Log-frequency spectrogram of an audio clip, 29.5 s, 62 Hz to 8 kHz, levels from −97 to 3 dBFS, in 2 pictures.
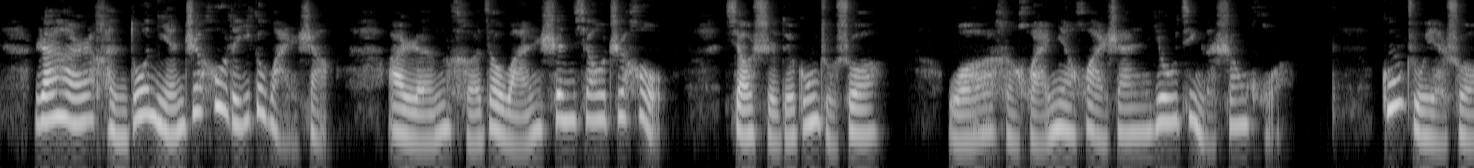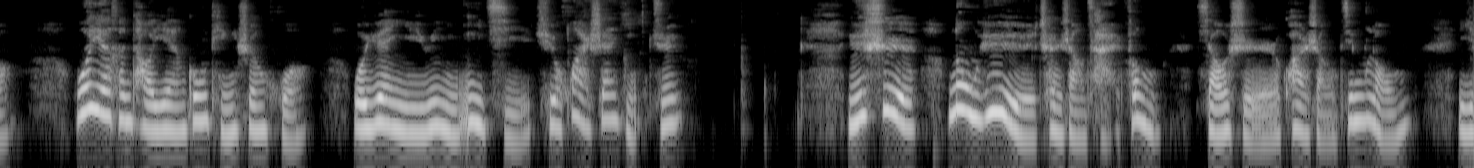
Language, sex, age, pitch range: Chinese, female, 20-39, 180-275 Hz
